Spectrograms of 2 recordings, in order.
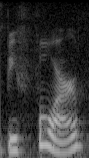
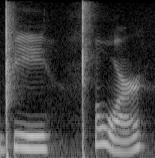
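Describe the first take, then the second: First: Said in the usual way. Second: "before" stretched into two beats, be-fore; split into syllables. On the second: Shown as a demonstration. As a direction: clap out "before" syllable by syllable, drawn out. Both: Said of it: "When I clap that out".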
